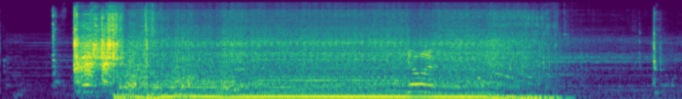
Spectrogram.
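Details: Subaru STI engine after a timing belt replacement: brief crank, then it catches and settles into a steady, even idle with no misses or ticks; it sounds healthy.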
